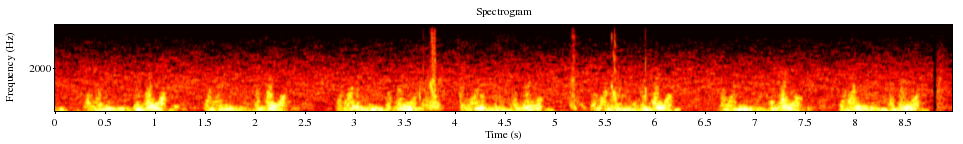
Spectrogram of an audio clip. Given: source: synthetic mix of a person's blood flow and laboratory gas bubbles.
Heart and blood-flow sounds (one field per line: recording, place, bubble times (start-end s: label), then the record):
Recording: Doppler ultrasound of blood flow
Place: precordium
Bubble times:
3.54-3.91 s: bubbles
4.01-4.17 s: bubbles
4.37-4.61 s: bubbles
5.12-5.34 s: bubbles
5.48-5.94 s: bubbles
From the record:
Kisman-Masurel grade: 221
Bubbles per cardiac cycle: several, 3 to 8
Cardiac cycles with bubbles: 10 to 50%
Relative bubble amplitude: barely perceptible (0.100 to 0.250)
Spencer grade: 2 (many but less than half of the cardiac periods contain bubble signals, singularly or in groups)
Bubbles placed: only in the low amplitude regions of the cardiac cycle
